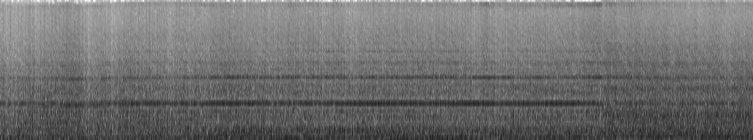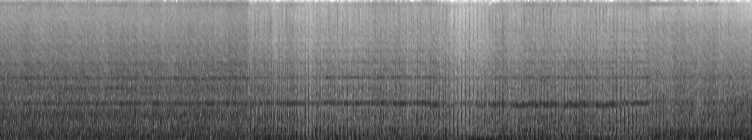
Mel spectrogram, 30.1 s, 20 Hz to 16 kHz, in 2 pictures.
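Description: Sikorsky CH-53K King Stallion helicopter in flight: steady rotor and turboshaft engine noise with a high, steady turbine whine. The sound shifts character a few times.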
